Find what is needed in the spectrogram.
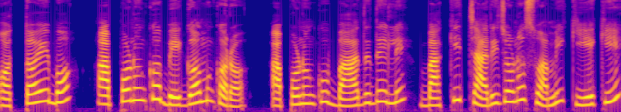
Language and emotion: Odia, neutral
